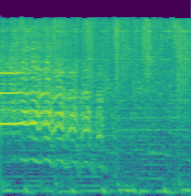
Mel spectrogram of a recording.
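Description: A horse whinnies loudly, a shrill quavering call that wobbles downward in pitch and fades within about a second, over a steady low rumble.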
